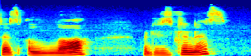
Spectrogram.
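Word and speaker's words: الله: allah it's pronounced as allah but it is written as a law the alif is omitted and this is how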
